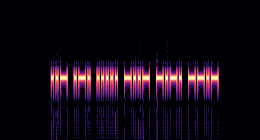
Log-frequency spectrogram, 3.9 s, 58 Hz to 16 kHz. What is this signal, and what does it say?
Morse code, heard as a keyed tone, about 34 wpm, 700 Hz. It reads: UR5XCQ
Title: DXCC-100 Call Signs - 6 Characters - 35wpm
